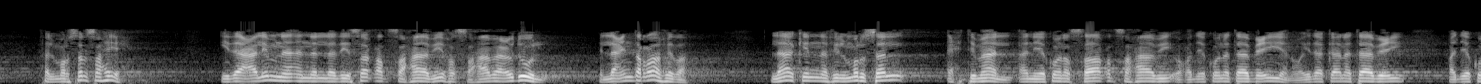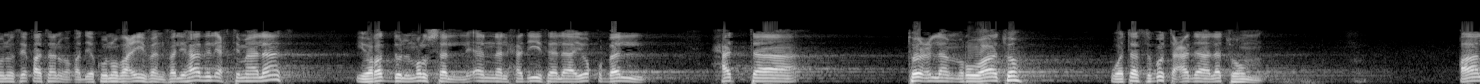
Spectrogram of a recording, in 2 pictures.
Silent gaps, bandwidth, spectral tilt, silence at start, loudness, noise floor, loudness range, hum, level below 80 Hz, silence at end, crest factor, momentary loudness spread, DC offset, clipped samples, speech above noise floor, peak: none; 8 kHz; -8 dB/octave; 0.4 s; -13 LUFS; -53 dBFS; 3 LU; none; -46 dBFS; 0 s; 14 dB; 11 LU; under 0.1%; 0.2%; 40 dB; 0 dBFS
